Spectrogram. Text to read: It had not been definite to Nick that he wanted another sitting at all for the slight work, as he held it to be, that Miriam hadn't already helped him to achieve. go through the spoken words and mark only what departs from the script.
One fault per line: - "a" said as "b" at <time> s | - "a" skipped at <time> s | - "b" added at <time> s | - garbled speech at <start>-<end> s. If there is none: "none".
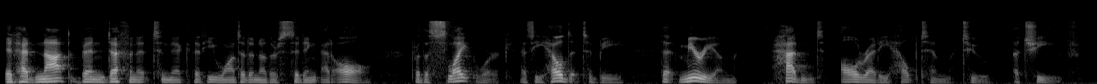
none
